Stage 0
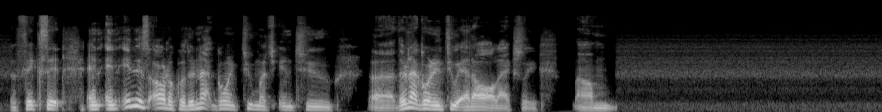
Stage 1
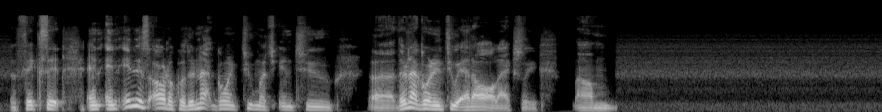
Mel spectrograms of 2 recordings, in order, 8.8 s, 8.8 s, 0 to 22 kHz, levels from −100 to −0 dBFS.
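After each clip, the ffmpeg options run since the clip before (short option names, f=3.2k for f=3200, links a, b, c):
-af anull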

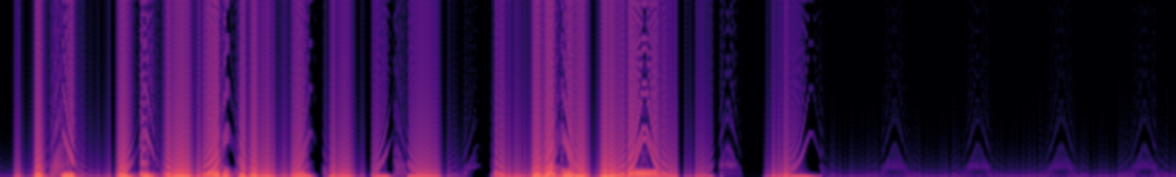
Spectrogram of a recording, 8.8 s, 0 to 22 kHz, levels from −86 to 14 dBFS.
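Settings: -af "acrusher=samples=40:mix=1:aa=0.000001:lfo=1:lforange=64:lforate=1.6,volume=5.5dB"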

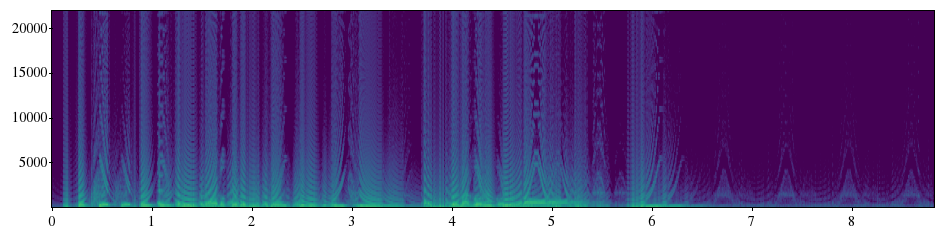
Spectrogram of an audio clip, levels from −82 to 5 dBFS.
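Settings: -filter_complex "[0:a]asplit=2[a][b];[b]adelay=219,lowpass=f=3.7k:p=1,volume=-8.5dB,asplit=2[c][d];[d]adelay=219,lowpass=f=3.7k:p=1,volume=0.25,asplit=2[e][f];[f]adelay=219,lowpass=f=3.7k:p=1,volume=0.25[g];[c][e][g]amix=inputs=3:normalize=0[h];[a][h]amix=inputs=2:normalize=0,acrossover=split=1400|5000[i][j][k];[i]acompressor=threshold=-24dB:ratio=4[l];[j]acompressor=threshold=-39dB:ratio=4[m];[k]acompressor=threshold=-48dB:ratio=4[n];[l][m][n]amix=inputs=3:normalize=0"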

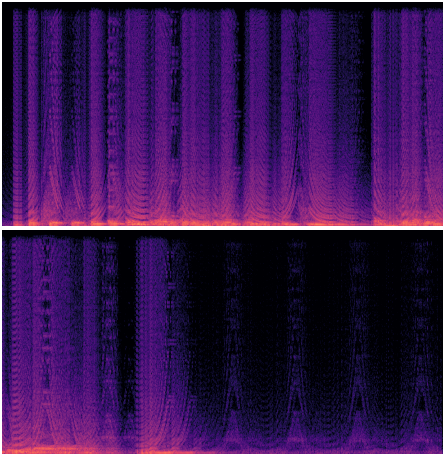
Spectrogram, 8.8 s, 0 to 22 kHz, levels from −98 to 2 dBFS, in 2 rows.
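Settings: -filter_complex "[0:a]acrossover=split=200|480|4800[a][b][c][d];[c]asoftclip=type=tanh:threshold=-31dB[e];[a][b][e][d]amix=inputs=4:normalize=0,asplit=2[f][g];[g]adelay=39,volume=-5.5dB[h];[f][h]amix=inputs=2:normalize=0,volume=-4.5dB"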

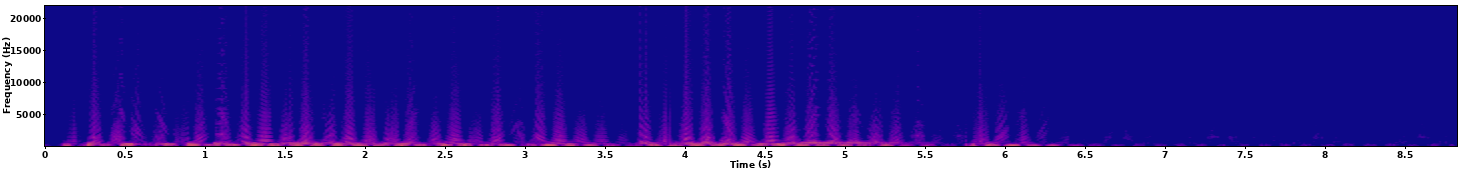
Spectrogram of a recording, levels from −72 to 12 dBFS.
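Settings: -filter_complex "[0:a]acrossover=split=520[a][b];[a]aeval=exprs='val(0)*(1-1/2+1/2*cos(2*PI*7.6*n/s))':c=same[c];[b]aeval=exprs='val(0)*(1-1/2-1/2*cos(2*PI*7.6*n/s))':c=same[d];[c][d]amix=inputs=2:normalize=0"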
